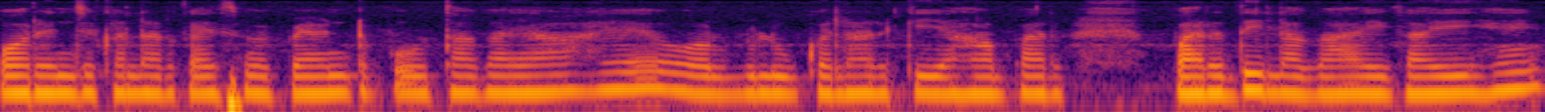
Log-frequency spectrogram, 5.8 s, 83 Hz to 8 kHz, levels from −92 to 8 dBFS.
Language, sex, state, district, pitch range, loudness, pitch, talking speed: Hindi, female, Uttar Pradesh, Etah, 175-185 Hz, -21 LUFS, 180 Hz, 175 wpm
